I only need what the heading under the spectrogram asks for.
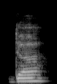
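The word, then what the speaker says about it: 德: De, Te, pronounced de, it means power.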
